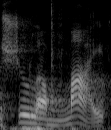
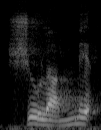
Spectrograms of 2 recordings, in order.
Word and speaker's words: Shulamith: But actually, it's Shulamite with an L in it in Hebrew pronunciation, or not even Shulamite, as though she's from a place called Shulam, but actually the name is Shulamith, as though a female version of Solomon's own name.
